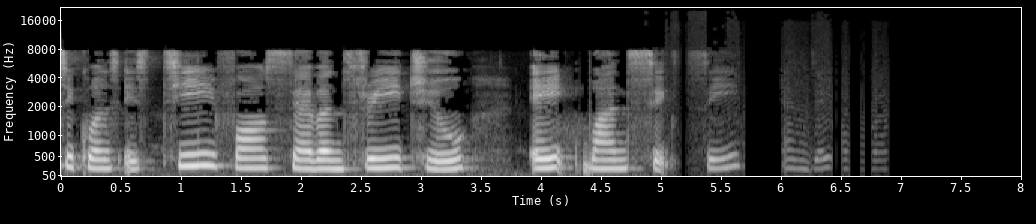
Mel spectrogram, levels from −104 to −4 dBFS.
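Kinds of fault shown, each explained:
Truncation distortion on a fade: The speech fades out over the last few seconds, from about 5 s. The stage handling that fade keeps too few bits and adds no dither, which fits roughly 9-bit resolution. From 4.85 s the decaying waveform starts snapping to coarse steps. The damage is worst from 5.42 s to the end at 8.01 s. There the quiet tail turns gritty instead of fading away cleanly.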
